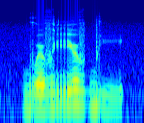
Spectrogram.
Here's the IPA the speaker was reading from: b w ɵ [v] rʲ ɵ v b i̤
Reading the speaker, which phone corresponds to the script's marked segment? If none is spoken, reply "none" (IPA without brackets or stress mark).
v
